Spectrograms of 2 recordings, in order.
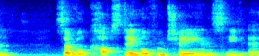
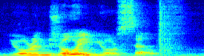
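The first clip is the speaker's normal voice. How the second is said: huge, deep, booming giant voice; 4 dB louder than usual. Standing behind the player's three-foot character, a game master speaks in a deep voice. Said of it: "in a deep voice that shakes your tiny frame".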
